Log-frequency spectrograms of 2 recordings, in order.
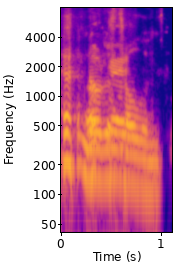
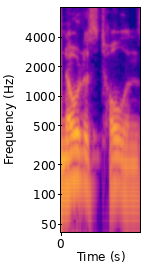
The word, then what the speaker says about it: Nodus Tollens: Now it's help me pronounce it. Nodus Tollens. Exactly. You said it right. Nodus Tollens.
